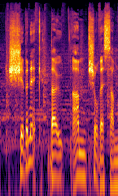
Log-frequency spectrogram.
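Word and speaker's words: Šibenik: journey is this uh the accent above the s means that you've sort of got to pronounce it Shiba Nick though I'm sure there's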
